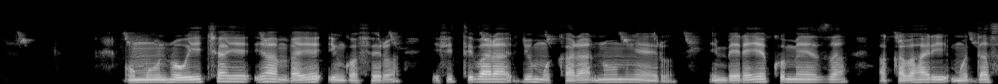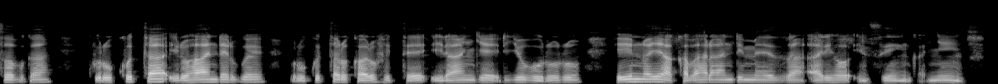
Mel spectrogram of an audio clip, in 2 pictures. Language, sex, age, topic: Kinyarwanda, male, 18-24, government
